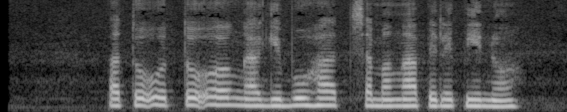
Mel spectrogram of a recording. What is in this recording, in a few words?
Cebuano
